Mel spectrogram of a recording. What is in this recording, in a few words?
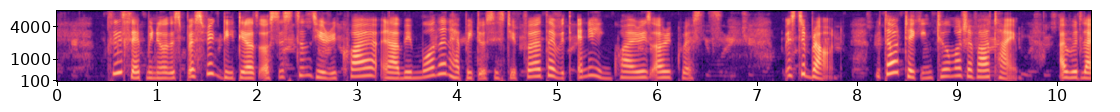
Logitech H570e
